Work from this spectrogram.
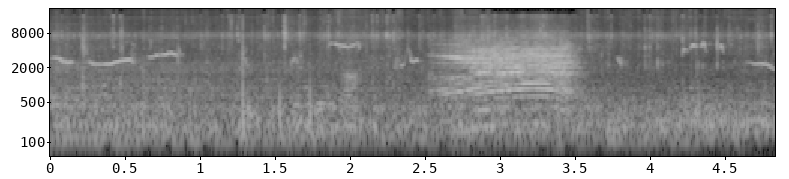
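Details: Afternoon herding of tame cattle, a fat male calling for a female: a short, slightly wavering moo under a second long, amid frequent thin chirping birdsong.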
